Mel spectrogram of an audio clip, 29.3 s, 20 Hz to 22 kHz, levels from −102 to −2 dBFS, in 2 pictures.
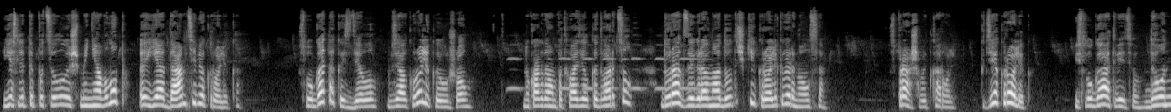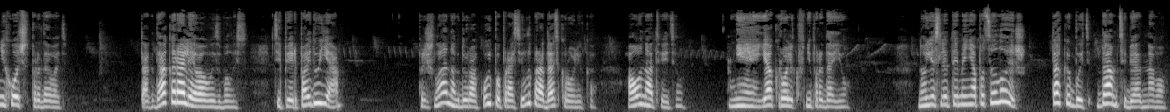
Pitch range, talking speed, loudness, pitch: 225-300 Hz, 155 wpm, -21 LUFS, 255 Hz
